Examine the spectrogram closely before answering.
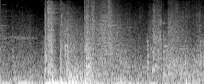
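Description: A shell explodes in the distance.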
